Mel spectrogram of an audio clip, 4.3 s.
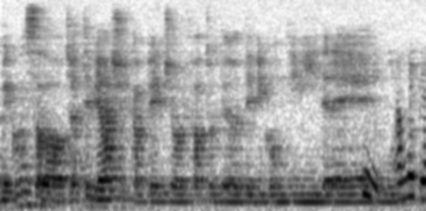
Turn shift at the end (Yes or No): Yes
